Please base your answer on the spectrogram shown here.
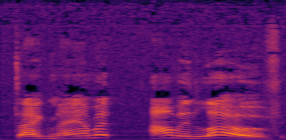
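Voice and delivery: a cowboy blurting out he's smitten; cowboy from a horse commercial, loud and surprised; lovestruck cowboy. Retold or imitated. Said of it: "there's a guy riding a horse".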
